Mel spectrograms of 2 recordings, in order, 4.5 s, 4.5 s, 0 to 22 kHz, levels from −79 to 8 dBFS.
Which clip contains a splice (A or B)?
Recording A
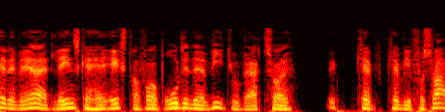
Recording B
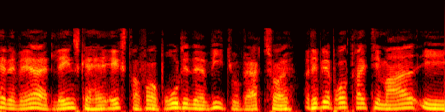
B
